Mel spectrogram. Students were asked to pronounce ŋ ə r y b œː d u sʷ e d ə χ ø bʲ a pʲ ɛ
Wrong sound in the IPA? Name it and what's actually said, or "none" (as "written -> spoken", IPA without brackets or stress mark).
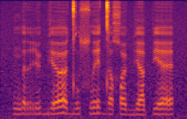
b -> bʲ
